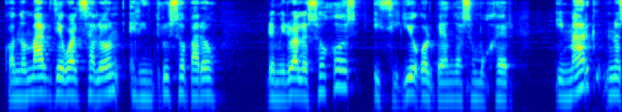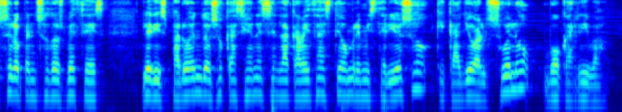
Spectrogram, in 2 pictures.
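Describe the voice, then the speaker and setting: A true crime host with a Spain Spanish accent giving a scripted narration, dropping the voice low on tense details. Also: steady tone, a little fast, faint music behind.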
